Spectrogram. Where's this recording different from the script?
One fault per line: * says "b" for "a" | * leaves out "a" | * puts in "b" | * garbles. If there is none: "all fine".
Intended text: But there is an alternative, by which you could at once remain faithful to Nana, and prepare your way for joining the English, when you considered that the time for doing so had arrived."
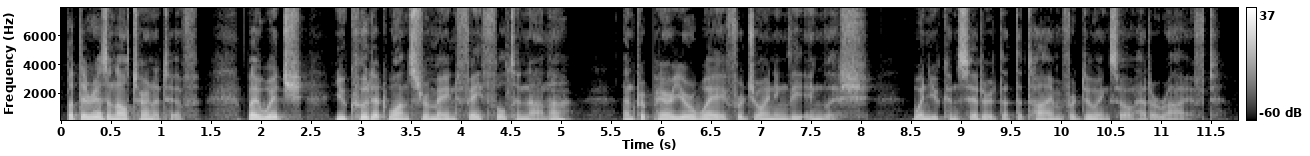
all fine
